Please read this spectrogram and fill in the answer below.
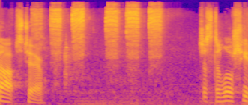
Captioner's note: spray spritzing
